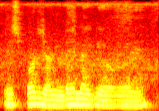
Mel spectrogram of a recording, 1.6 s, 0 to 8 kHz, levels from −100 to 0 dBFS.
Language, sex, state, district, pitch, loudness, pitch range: Hindi, male, Uttar Pradesh, Shamli, 110 Hz, -13 LUFS, 100-120 Hz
